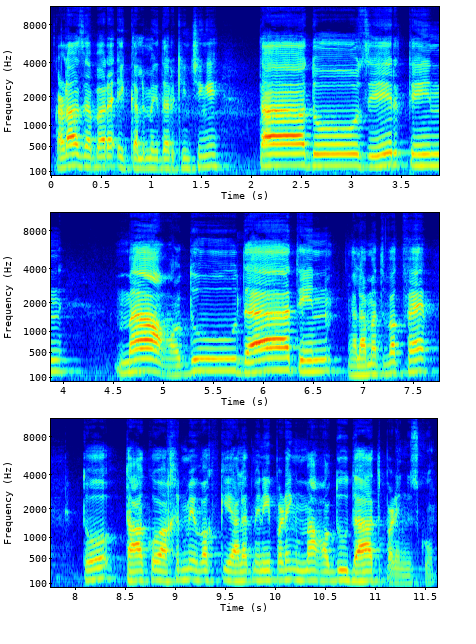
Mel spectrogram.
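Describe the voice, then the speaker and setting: A man teaching Quran recitation word by word, spelling out letters and vowel marks, then slowly drawing out each recited word. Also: a little high, a bit bright.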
